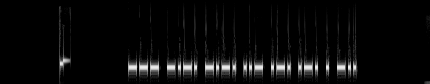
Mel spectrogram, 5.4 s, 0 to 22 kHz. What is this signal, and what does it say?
Morse code, heard as a keyed tone, about 36 wpm, 700 Hz. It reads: OCCURRED
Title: Sets of 5 Words Encore - New Word Drill - 35wpm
